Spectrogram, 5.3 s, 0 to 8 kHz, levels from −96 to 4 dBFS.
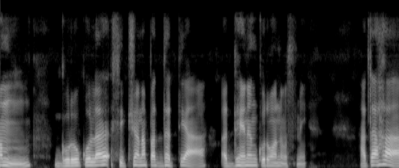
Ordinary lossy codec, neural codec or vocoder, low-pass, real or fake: none; codec, 24 kHz, 3.1 kbps, DualCodec; 7.2 kHz; fake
